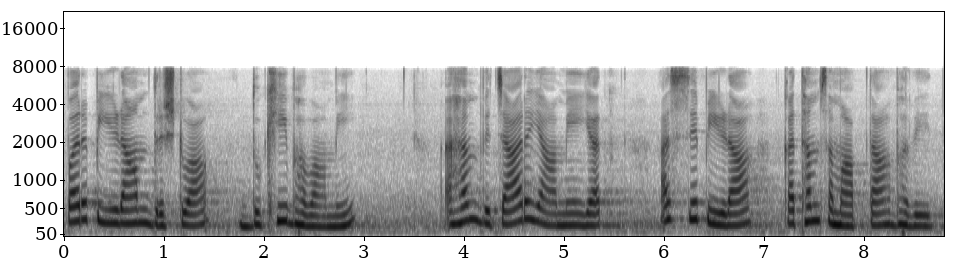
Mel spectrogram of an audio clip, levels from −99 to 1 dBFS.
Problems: none marked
